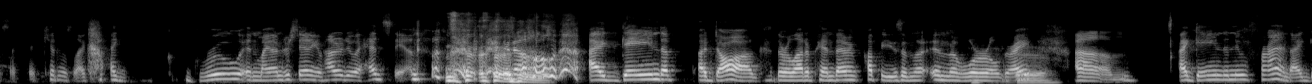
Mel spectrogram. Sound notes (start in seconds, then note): 4.1 laughs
